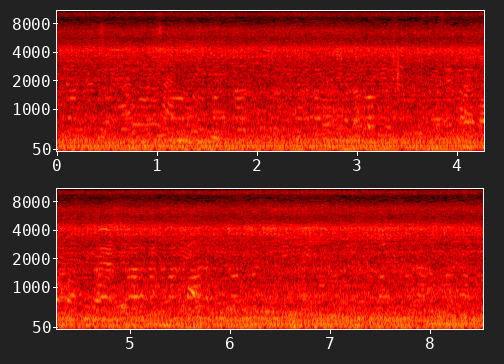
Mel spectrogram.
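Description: A steady low mechanical hum, like an idling engine, with scattered voices of people talking in the background.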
